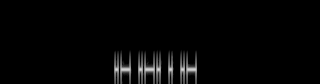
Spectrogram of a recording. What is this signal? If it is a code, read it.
Morse code, heard as a keyed tone, about 40 wpm, 700 Hz. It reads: AREA
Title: ES:S Suffix - Top 100 Words with Base Words 40wpm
